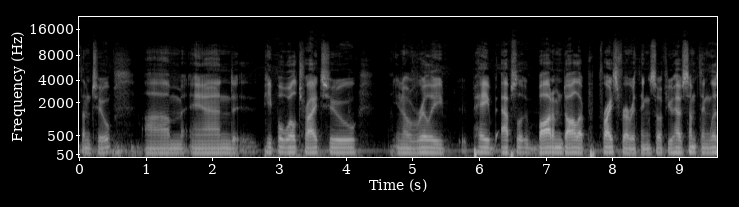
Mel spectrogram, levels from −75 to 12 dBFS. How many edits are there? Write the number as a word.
one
